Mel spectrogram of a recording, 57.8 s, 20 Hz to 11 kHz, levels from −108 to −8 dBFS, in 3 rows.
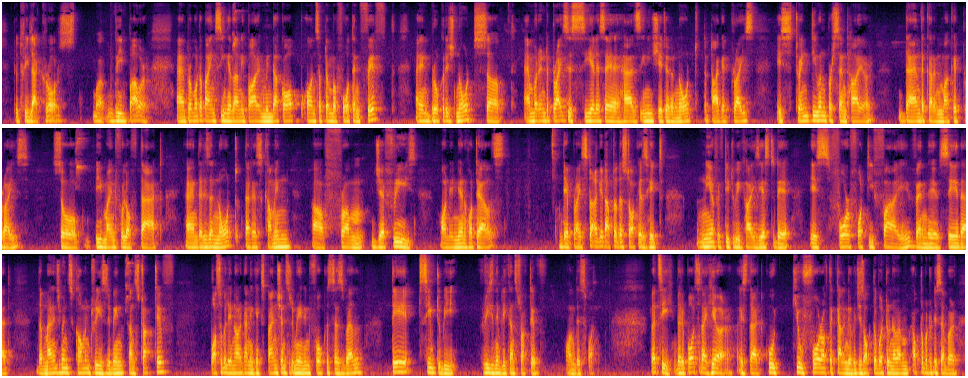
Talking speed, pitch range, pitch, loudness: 130 wpm, 100-110 Hz, 105 Hz, -20 LUFS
